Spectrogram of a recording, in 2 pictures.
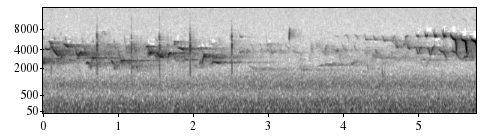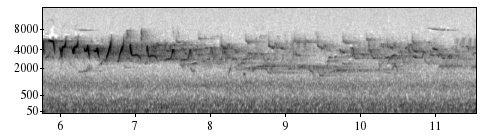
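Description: A Chestnut-tailed Starling gives a quick, high, chattering run of about fifteen squeaky notes over two seconds, with soft twittering from other birds behind.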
